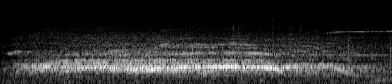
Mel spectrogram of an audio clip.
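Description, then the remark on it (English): An audience claps steadily for about four seconds, a dense wash of applause mixed with crowd cheering and a few sustained whoops, holding a fairly even loudness before easing slightly at the end. “Because I really had nothing to add and I wanted you to clap.”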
